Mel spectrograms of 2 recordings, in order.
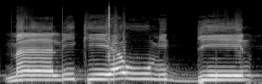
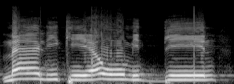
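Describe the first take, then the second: Both takes have the same delivery.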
